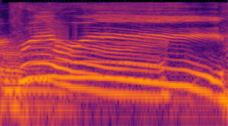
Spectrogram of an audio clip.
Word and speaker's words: Frere: You tell me how to pronounce F-R-E-R-E. – Yeah, that sounds about right. – Freery.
